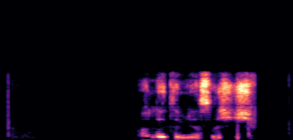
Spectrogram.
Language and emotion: Russian, neutral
